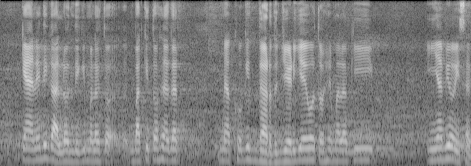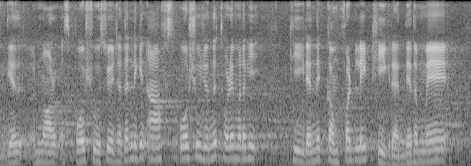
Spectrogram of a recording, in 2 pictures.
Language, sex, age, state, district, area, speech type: Dogri, male, 18-30, Jammu and Kashmir, Jammu, urban, spontaneous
